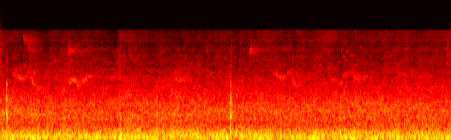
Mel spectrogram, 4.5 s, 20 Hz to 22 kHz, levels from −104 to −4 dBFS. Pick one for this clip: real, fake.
fake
